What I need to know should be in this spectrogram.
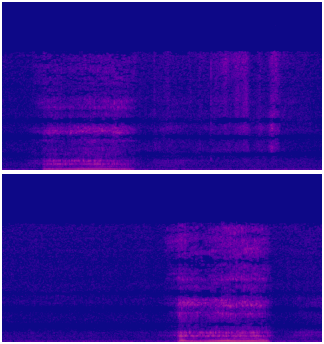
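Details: Man snoring loudly while asleep: two loud, rough, buzzing snores on breathing in, with quiet pauses between; ordinary loud snoring.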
